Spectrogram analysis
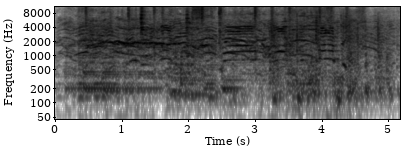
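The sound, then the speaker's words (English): A dozen or so children run riot in a classroom, their high-pitched shouts and shrieks overlapping in loud, continuous chaos, with running feet under the voices. “Inside, a dozen or so children run riot.”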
